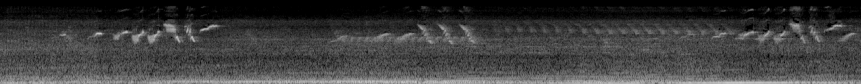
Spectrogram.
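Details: Rusty-collared seedeater from Bahia in a singing contest, fast and spirited: rapid bursts of sharp, high descending chirps and trills in three separate phrases, with a steady low engine-like rumble underneath.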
